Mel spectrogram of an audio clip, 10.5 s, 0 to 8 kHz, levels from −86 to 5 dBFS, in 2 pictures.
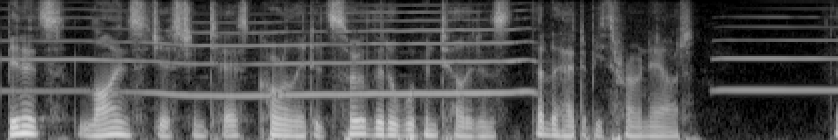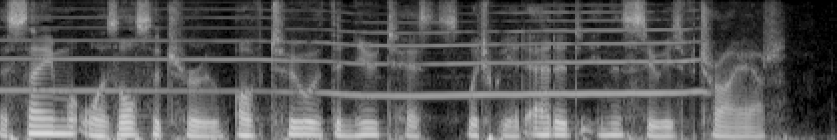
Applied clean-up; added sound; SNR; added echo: none; Wind instrument, woodwind instrument; 14 dB; none.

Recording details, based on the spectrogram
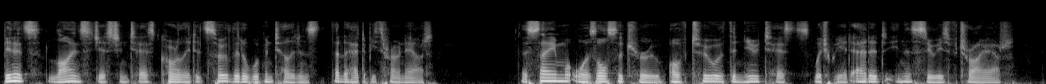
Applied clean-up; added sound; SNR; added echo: none; none; none; none.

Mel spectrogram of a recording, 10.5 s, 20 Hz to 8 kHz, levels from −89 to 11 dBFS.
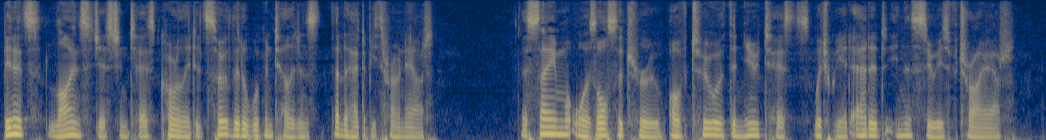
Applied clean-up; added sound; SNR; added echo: neural mask model Resemble Enhance denoiser.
